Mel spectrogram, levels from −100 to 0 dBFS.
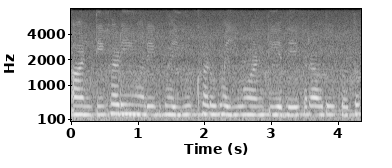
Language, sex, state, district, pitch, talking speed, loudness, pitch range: Hindi, female, Bihar, Gopalganj, 225 Hz, 195 wpm, -14 LUFS, 220-230 Hz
